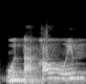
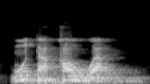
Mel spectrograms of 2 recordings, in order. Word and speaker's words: mutaqawwim: Tapi Al-Biqai rahimahullah dalam syarah Umdatis Salik mengatakan al-mutaqawwim bi kasril waw la kama wahamahu ba'duhum annahu yajuzu bi fathiha. Bi kasril waw bukan sebagaimana yang disalahpahami oleh sebagian orang boleh dibaca dengan fathah. Yang benar adalah bi kasril waw.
